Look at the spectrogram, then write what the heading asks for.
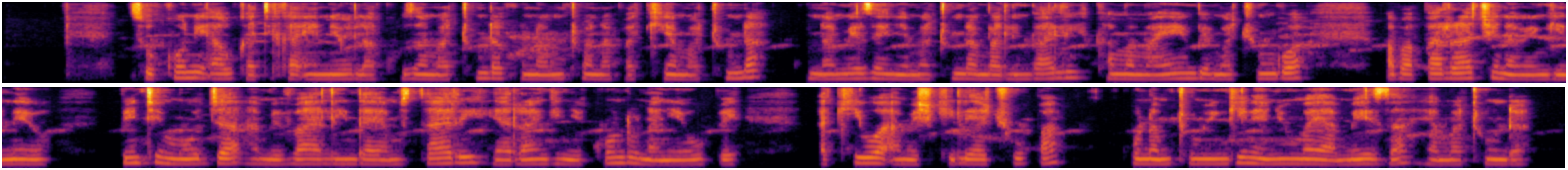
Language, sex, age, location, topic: Swahili, female, 36-49, Nairobi, finance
